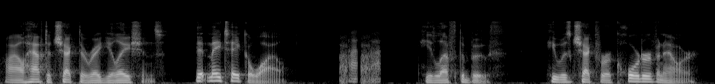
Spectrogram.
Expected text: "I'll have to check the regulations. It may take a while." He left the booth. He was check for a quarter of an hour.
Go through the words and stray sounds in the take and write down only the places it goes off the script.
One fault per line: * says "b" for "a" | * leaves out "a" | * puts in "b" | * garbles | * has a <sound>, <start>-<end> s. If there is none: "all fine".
* has a laugh, 3.4-3.8 s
